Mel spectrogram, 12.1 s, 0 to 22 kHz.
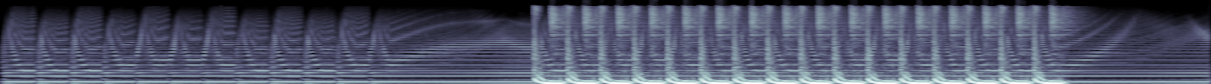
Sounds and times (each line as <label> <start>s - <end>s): melodie 0.0s - 11.9s
basssline 0.0s - 12.1s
